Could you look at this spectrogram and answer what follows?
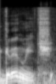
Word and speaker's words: Greenwich: O meridiano de Greenwich seria onde começa o horário. Então, como a gente está 3 horas atrás, se não tiver horário de verão, do meridiano de Greenwich, é assim que pronuncia, Greenwich.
